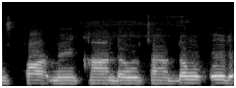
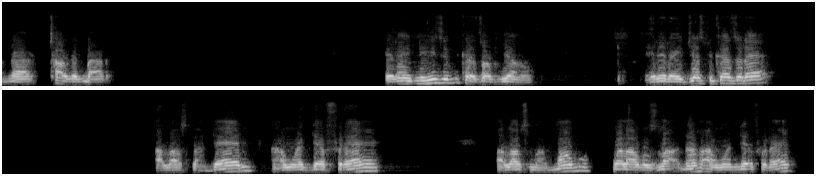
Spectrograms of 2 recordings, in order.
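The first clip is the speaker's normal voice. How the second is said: holding back tears, lower; 3 semitones lower than usual. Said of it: "I'm trying not to cry in front of y'all".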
